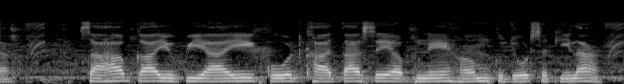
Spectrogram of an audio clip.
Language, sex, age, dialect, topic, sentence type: Bhojpuri, female, 18-24, Western, banking, question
